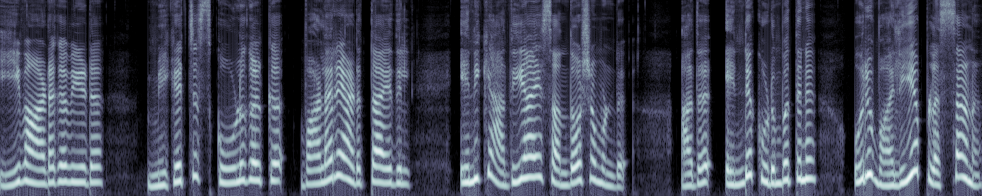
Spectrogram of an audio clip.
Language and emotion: Malayalam, surprised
